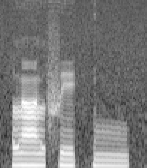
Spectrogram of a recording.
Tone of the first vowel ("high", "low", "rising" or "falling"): low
